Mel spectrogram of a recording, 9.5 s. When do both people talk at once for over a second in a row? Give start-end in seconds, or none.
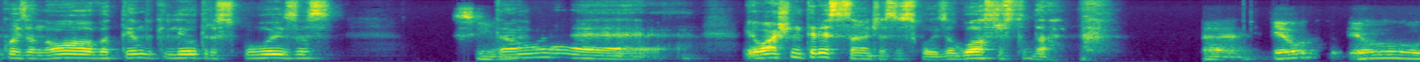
none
